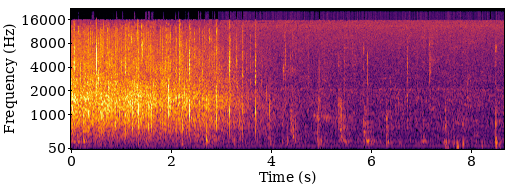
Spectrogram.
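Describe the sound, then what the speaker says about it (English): A crowd applauds at a community college commencement ceremony, with full clapping that fades after a few seconds into scattered, sparse claps and ambient hall noise. "Please give them one more round of applause"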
